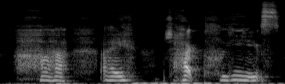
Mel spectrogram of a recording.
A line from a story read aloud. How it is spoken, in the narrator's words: Reese groans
